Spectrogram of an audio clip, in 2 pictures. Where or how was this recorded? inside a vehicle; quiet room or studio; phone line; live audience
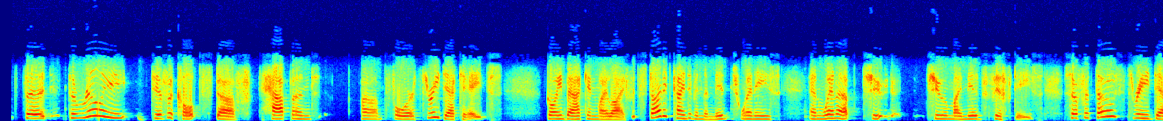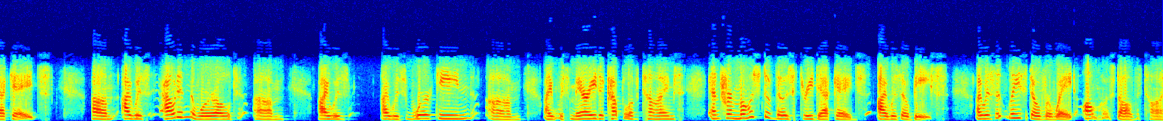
phone line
